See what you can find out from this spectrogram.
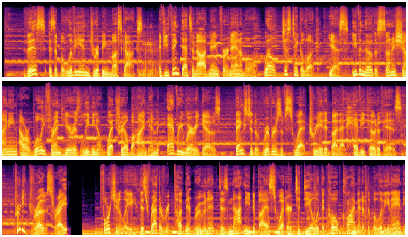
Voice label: Explainer Video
